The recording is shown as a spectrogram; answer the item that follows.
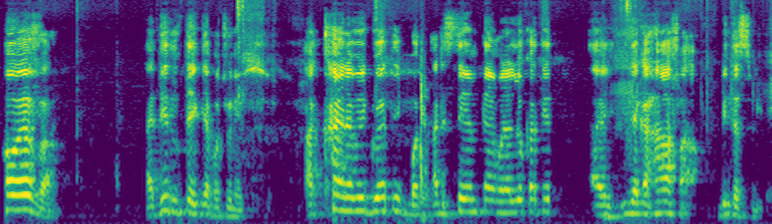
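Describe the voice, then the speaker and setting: A man's voice: a little high, expressive, a little fast, a little hiss or hum, low-quality recording. A man from Nevis with a Nevisian Caribbean accent, telling personal stories conversationally and repeating phrases for emphasis. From Nevis, Saint Kitts and Nevis. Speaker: interview guest, former track athlete.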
